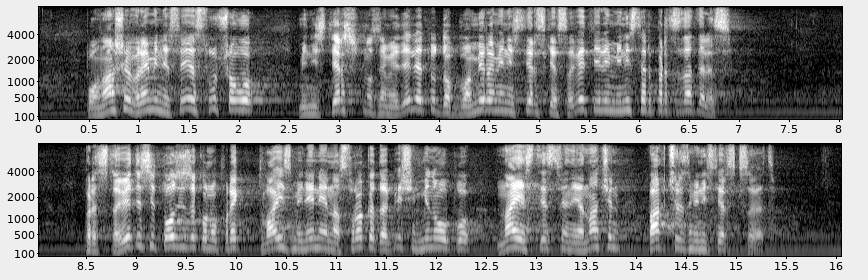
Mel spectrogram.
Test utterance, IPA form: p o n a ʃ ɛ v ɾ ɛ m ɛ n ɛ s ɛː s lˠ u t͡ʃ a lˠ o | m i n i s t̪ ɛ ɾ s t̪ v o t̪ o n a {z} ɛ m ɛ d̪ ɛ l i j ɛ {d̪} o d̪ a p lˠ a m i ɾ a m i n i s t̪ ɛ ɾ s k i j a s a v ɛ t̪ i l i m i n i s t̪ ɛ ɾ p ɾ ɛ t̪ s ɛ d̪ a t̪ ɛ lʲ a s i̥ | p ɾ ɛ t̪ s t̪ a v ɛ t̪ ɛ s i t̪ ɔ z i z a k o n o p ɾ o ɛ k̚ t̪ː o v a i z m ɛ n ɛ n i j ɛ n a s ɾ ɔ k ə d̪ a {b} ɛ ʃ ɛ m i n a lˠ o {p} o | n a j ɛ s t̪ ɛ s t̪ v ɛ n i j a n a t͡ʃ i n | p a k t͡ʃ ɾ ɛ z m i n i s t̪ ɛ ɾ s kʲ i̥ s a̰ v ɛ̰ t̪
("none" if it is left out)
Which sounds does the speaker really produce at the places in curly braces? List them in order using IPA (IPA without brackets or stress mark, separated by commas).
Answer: z, t̪, b, p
